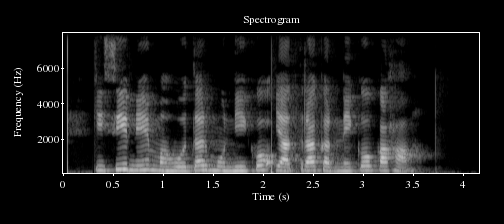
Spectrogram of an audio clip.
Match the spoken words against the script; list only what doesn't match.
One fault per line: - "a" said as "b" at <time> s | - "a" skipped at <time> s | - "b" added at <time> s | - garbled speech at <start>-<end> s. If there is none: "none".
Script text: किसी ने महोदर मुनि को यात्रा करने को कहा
none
